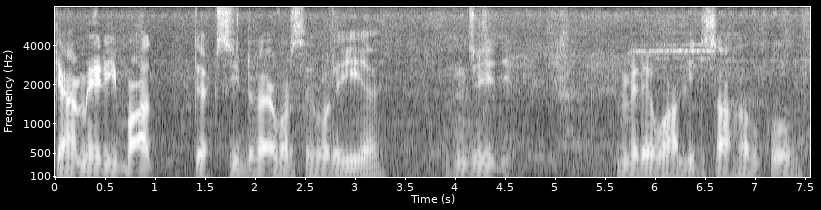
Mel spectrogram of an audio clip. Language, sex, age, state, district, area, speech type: Urdu, male, 30-45, Uttar Pradesh, Gautam Buddha Nagar, urban, spontaneous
